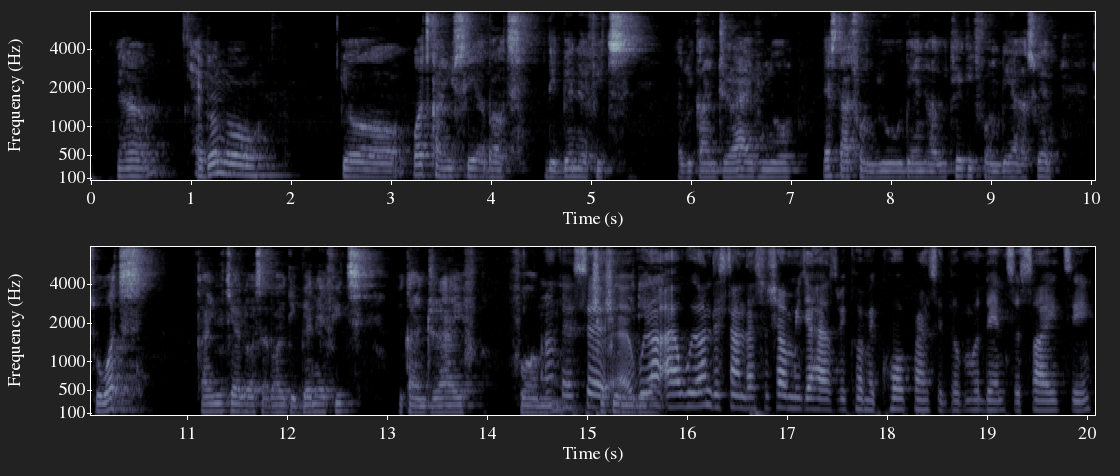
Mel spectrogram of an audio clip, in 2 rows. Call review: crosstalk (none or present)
present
